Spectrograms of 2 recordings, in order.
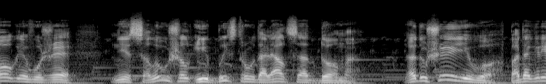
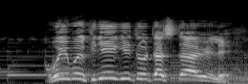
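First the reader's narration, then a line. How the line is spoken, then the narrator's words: Calling out after. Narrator (Russian): крикнул ему вслед Кузнецов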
